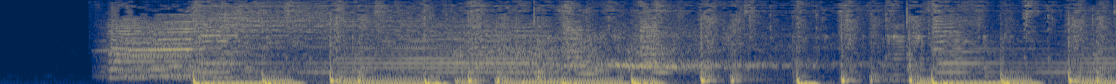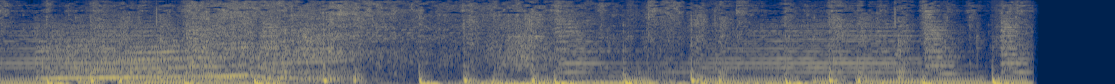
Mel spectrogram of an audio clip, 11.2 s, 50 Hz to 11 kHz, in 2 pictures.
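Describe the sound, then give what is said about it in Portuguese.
Radio jingle built from racing car sounds in a Formula 1 setting: loud music layered with roaring engines and squealing tires, with a rising pitched sweep midway, running continuously for about ten seconds. “Já tá tudo pronto. Então, roda a vinheta.”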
